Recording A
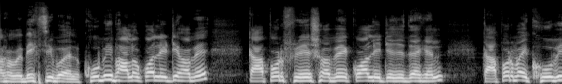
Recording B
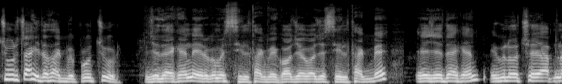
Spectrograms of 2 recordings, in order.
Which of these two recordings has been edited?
B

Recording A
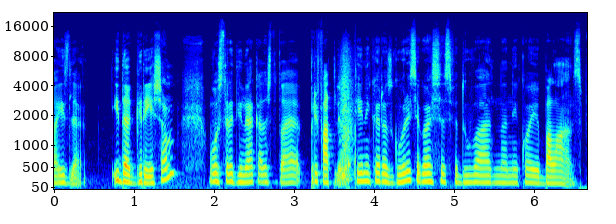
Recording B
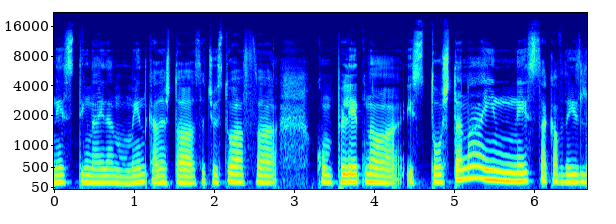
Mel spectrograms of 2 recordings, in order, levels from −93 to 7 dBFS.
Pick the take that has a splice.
A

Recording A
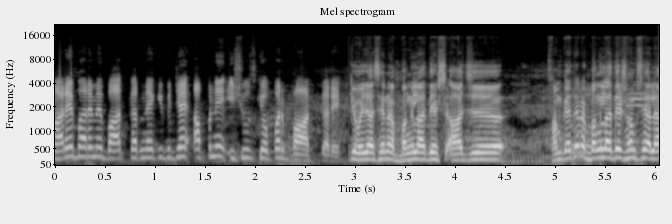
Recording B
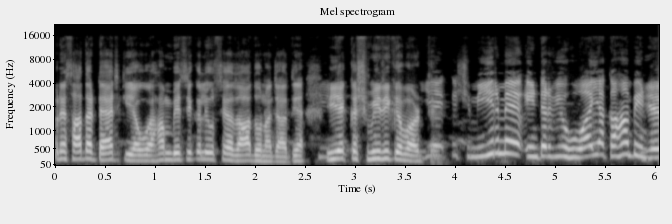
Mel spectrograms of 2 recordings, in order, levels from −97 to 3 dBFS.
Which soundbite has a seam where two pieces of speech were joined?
A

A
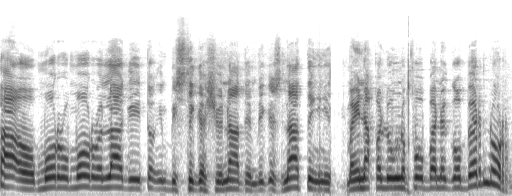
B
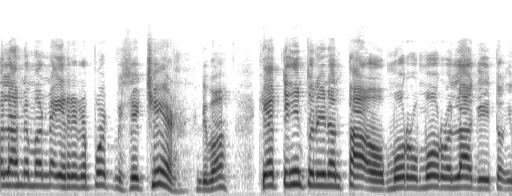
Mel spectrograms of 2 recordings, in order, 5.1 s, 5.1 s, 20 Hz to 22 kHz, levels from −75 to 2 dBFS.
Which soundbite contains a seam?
A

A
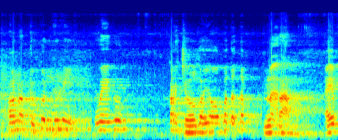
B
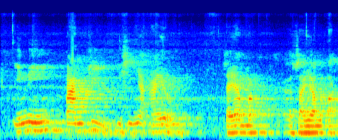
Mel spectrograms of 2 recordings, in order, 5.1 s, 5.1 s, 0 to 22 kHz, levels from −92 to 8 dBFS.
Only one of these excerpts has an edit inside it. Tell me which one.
A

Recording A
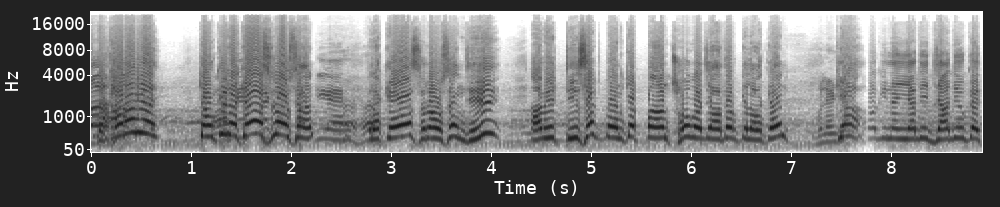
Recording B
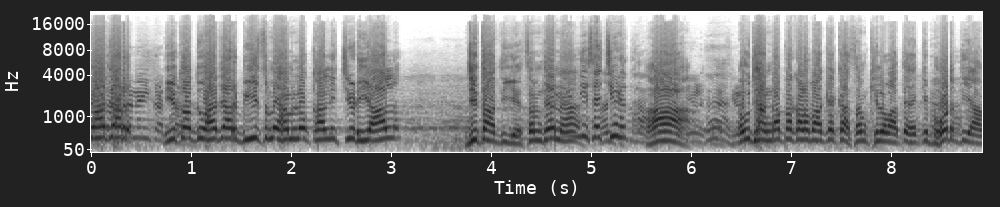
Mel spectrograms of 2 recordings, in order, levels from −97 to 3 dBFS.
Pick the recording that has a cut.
A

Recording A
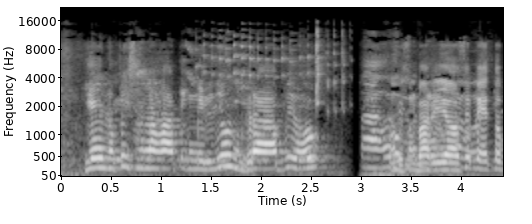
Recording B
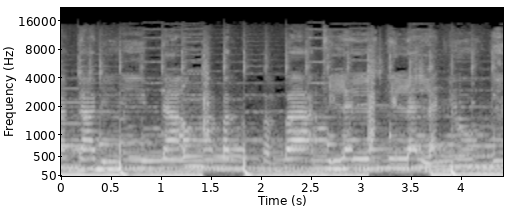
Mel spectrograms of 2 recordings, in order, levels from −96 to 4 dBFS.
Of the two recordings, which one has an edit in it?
A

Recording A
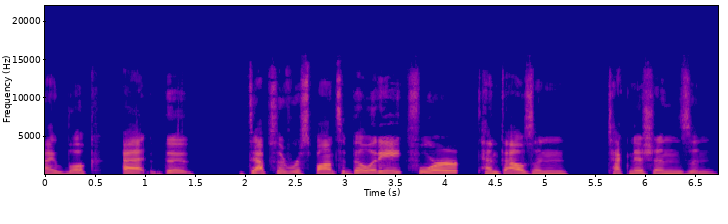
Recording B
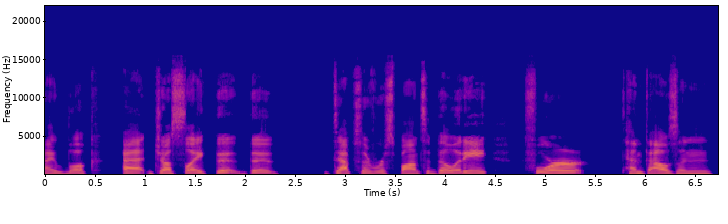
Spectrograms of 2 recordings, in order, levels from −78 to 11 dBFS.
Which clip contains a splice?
A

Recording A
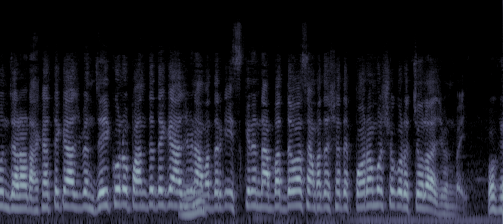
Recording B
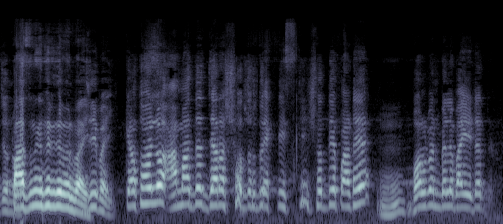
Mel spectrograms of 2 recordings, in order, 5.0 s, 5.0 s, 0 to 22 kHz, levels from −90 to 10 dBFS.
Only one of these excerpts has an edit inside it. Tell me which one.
B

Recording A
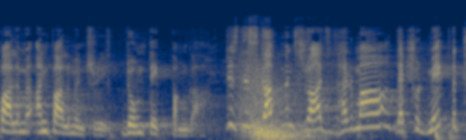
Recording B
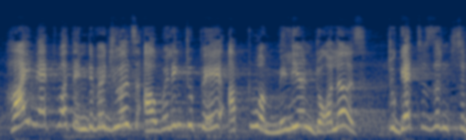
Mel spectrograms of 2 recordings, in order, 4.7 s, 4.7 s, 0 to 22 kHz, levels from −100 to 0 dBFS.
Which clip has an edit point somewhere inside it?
A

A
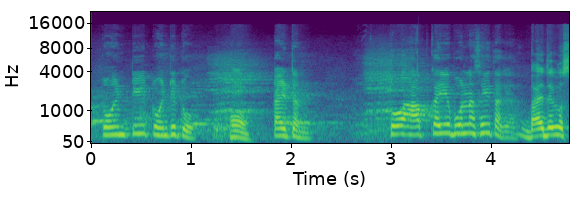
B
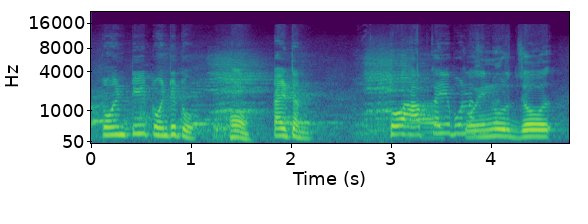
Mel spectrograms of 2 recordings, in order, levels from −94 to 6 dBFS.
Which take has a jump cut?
B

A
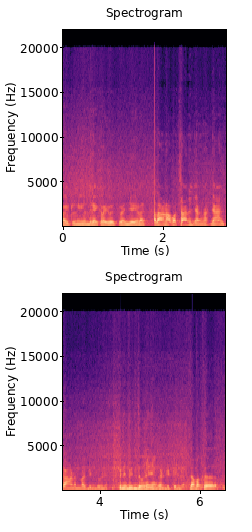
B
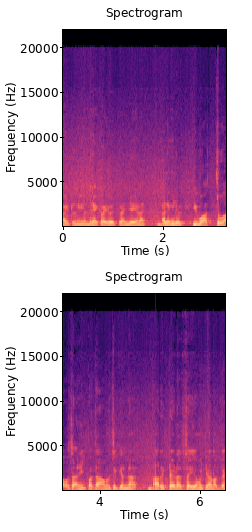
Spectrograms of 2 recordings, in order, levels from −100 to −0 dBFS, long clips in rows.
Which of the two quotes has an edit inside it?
A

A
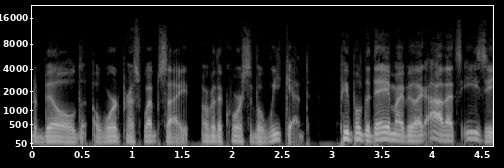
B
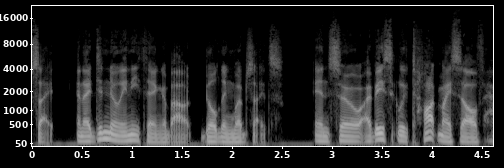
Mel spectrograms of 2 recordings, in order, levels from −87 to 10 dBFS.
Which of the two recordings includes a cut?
A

